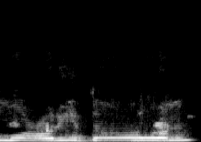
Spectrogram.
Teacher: এখানে মাদ্দে আরজি হবে, তাই এখানে 3 আলিফ টান দিয়ে ছাড়তে হবে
